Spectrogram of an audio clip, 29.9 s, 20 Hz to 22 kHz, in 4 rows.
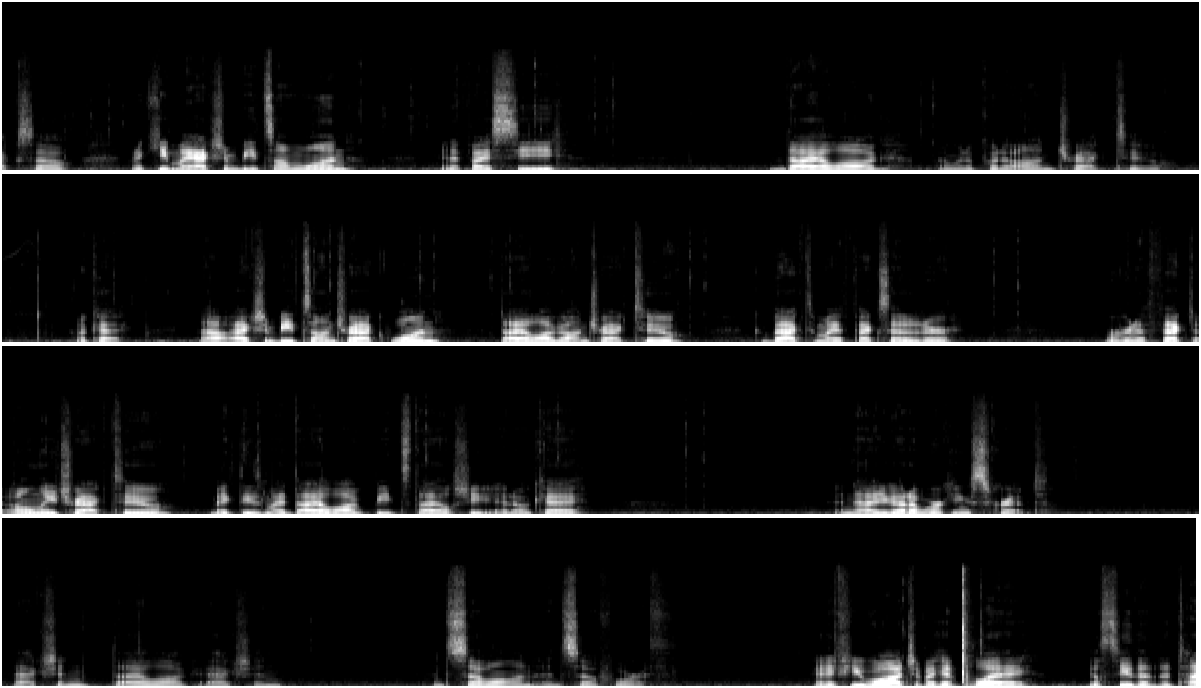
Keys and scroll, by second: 3.9 shift+super+a, 20.3 super+a.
